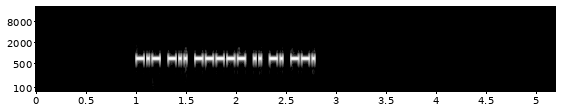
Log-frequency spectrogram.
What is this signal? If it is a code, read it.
Morse code, heard as a keyed tone, about 42 wpm, 700 Hz. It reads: KD0ING
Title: USA Call Signs - 6 Characters - Repeated 2x - 45wpm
